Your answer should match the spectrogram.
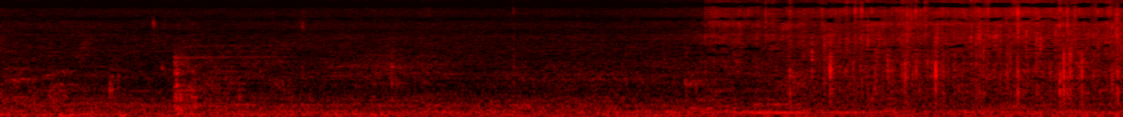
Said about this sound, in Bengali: এর মধ্যে আমি রসুনের কুচিগুলো দিয়ে নিয়েছি, হালকা করে এটাকে আমি ভেজে নেব প্রথমে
